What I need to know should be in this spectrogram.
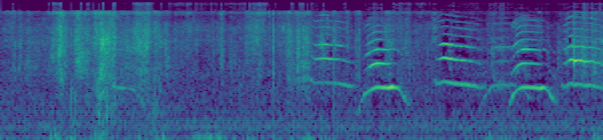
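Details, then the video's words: Several kittens mewing after a noisy start with knocks and rustling; high arched cries crowd the second half, overlapping in rapid succession. "Funny Cat And Kitten Sound Effect | Kitten Meowing Compilation"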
